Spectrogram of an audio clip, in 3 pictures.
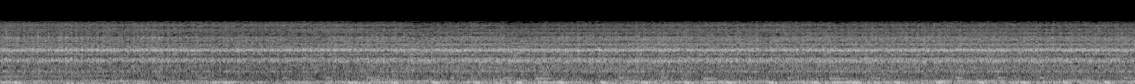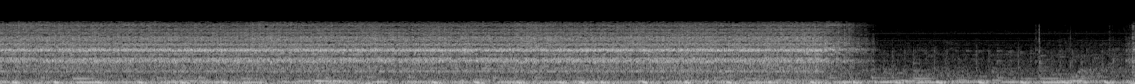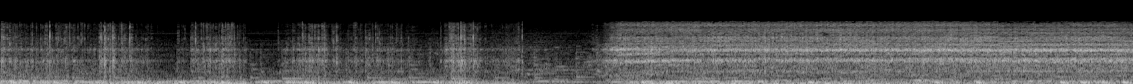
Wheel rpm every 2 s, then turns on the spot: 160, 160, 160, 160, 160, 160, 160, 160, 160, 130, 0, 10, 20, 20, 80, 160, 160.
22-28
